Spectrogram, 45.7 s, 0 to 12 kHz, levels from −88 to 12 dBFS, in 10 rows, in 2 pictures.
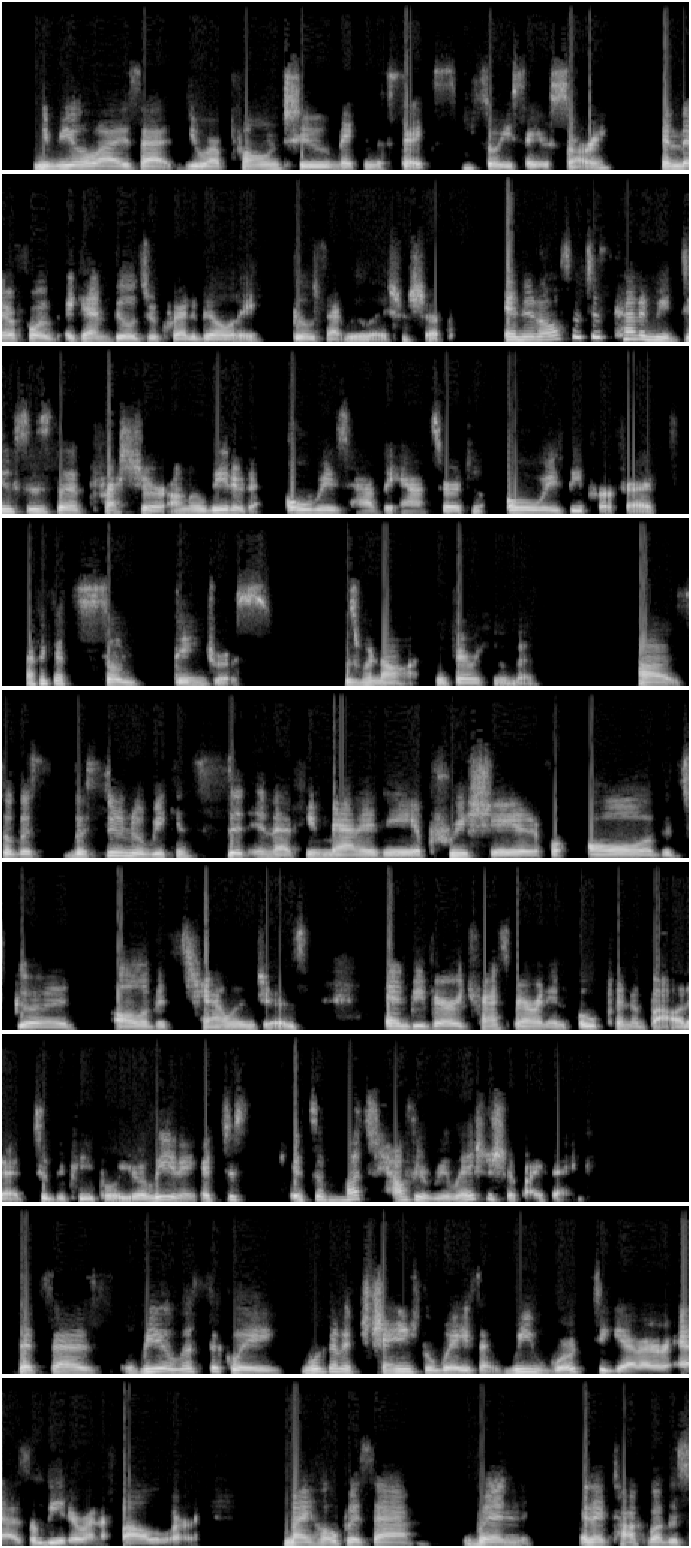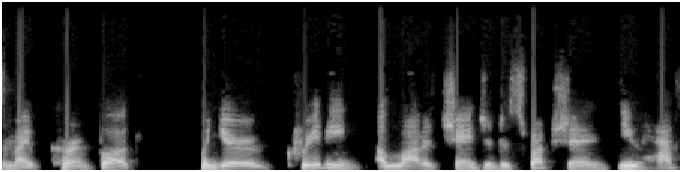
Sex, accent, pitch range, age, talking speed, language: female, American, 155-205 Hz, 40-59, 190 wpm, English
